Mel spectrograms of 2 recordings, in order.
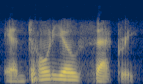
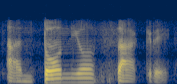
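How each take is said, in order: First: The name is said with non-Spanish, Anglicized pronunciation. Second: The name is said with standard Spanish pronunciation. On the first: "a lot of people who don't speak Spanish can't say that very well" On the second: "If you speak Spanish, that's how you say it"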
